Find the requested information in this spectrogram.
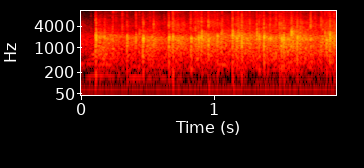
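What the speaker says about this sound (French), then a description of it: "Je vais vous demander de faire beaucoup d'applaudissements pour ce poids lourd de la musique bobolaise" Audience applause for a singer on a Burkina Faso TV variety show, a moderate wash of scattered clapping with some individual claps standing out, steady over a short stretch.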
